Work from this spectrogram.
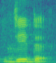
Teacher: terdapat hukum bacaan qalqalah sugra karena dal mati di tengah-tengah kalimat. Jadi dipantulkan itu sedang.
